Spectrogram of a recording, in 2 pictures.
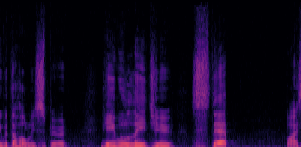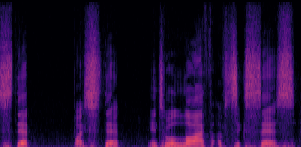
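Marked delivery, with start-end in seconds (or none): none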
